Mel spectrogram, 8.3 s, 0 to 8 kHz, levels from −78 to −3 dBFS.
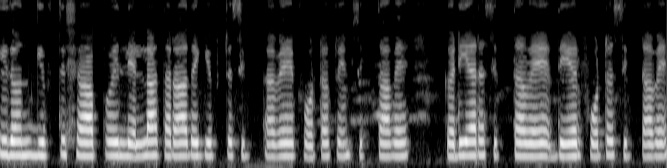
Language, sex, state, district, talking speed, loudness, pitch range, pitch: Kannada, female, Karnataka, Raichur, 115 wpm, -17 LUFS, 225-240 Hz, 230 Hz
